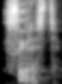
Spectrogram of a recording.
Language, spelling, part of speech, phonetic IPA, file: Russian, сырость, noun, [ˈsɨrəsʲtʲ], Ru-сырость.ogg
- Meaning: dampness; moisture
